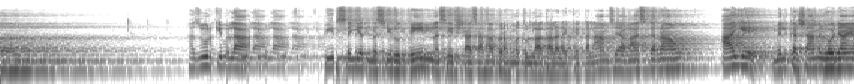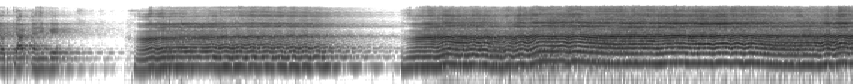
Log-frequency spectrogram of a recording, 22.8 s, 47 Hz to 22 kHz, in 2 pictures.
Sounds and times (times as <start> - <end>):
Speech: 2.5 - 3.7, 4.4 - 12.2.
